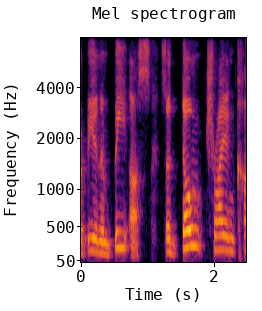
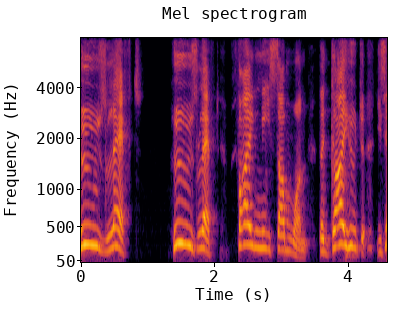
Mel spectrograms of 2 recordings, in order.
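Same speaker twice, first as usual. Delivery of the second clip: heated and agitated, slower; 4 semitones higher than usual. The speaker rants at a group who ran out their top scorer, getting heated. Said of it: "I'm getting heated now".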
